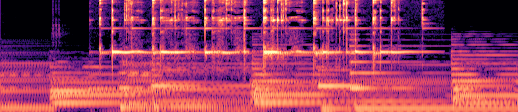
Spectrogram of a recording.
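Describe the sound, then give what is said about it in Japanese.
A glass of water set out as a chaser clinks several times in a slow, uneven series, each strike leaving a bright, sustained ringing tone that overlaps the next. The clinks are fairly loud and there is no talking. “あとチェイサーに水を用意してます”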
